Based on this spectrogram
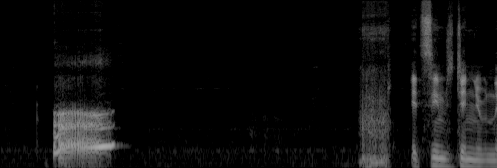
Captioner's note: grunts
